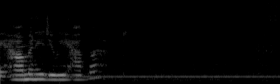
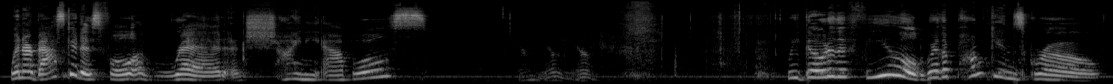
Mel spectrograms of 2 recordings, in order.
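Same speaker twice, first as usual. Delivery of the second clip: bright, slow storybook voice; reading to children; 2 semitones higher, 6 dB louder, slower than usual. Acted. Librarian reading a picture book to children, bright and slow. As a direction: read it slowly to the little ones.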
